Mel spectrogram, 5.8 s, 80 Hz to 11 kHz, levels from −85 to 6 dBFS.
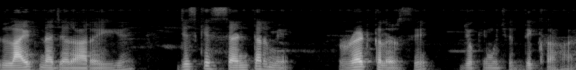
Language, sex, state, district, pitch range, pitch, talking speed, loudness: Hindi, male, Madhya Pradesh, Umaria, 95-145 Hz, 105 Hz, 155 wpm, -24 LUFS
